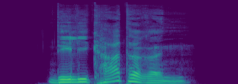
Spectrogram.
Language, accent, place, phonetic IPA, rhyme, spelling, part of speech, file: German, Germany, Berlin, [deliˈkaːtəʁən], -aːtəʁən, delikateren, adjective, De-delikateren.ogg
- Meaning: inflection of delikat: 1. strong genitive masculine/neuter singular comparative degree 2. weak/mixed genitive/dative all-gender singular comparative degree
